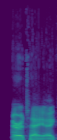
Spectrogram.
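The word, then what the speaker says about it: Perrottet: Side note, Ardeet, I'm pretty sure you just informed me that I've been mispronouncing the New South Wales Premier's name wrong. I've always gone and called him, you know, Premier Perriott. Is that not it? – Perriott, yeah. – Perite, okay, whoopsies.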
